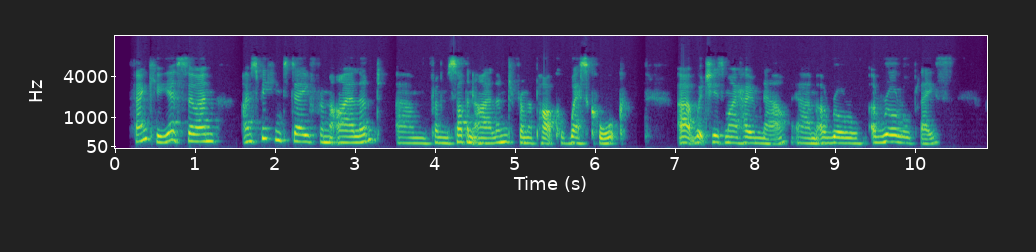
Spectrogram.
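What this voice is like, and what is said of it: Non-American accent. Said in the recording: “as listeners might be able to tell from your accent that you are not an American”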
